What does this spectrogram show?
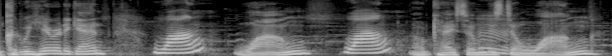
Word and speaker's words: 王: It's second tone. Second tone. Could we hear it again? Wang, Wang.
